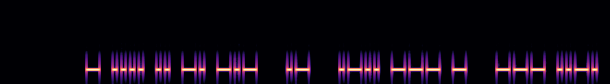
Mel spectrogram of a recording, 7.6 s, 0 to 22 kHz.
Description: Morse code, heard as a keyed tone, about 22 wpm, 700 Hz. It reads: THINK A LOT OF
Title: Sets of 5 Words 22wpm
